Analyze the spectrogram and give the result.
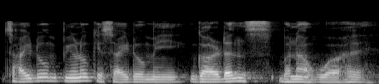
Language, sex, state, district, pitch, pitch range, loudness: Hindi, male, Uttar Pradesh, Lalitpur, 125 Hz, 115-145 Hz, -18 LUFS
